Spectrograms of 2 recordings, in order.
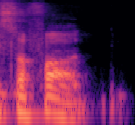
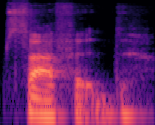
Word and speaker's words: Safed: And also, you mean Safad, not Safed.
